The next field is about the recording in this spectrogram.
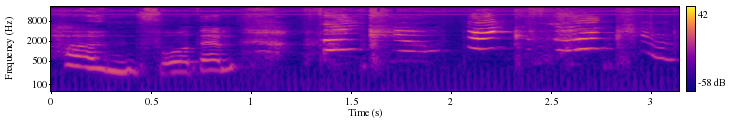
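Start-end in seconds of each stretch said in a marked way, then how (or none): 1.2-3.1 very high, rapid, squeaky little mouse voice. Narrator voicing the mouse and her baby thanking George, squeaky mouse voice. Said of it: "they squeaked".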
